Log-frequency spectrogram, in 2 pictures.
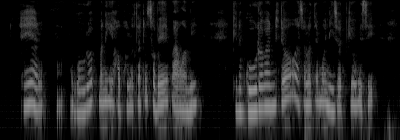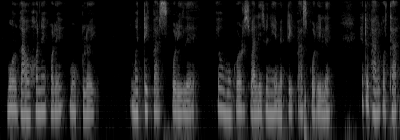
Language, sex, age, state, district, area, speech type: Assamese, female, 30-45, Assam, Kamrup Metropolitan, rural, spontaneous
